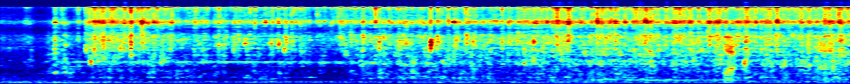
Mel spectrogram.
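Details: Water pump restarted with priming water over impeller, suction pipe initially empty with no foot valve: steady gush of water under constant pump hum, no surging or sputtering; primed and delivering normally.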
